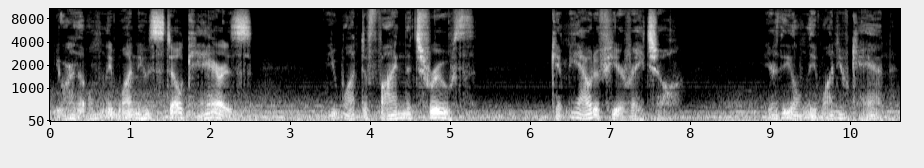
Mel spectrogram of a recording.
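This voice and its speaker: A man voicing a trapped ghostly younger sister in a visual novel, weak, pleading and whispery, with slow halting delivery. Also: fairly low pitch, expressive, background noise, exaggerated voice. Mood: urgent pleading. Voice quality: whispery, breathy.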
